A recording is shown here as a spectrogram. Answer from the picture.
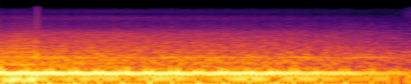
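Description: A steady low synthesized drone with a rumble beneath it, the sustained end of a falling sound-effect sweep in an animated logo intro. It fades slightly near the end.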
